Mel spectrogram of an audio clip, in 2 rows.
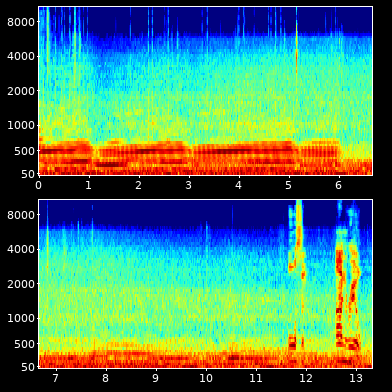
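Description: A BMW M140i accelerating hard in second gear from 3,000 RPM, its loud engine note climbing steadily, dropping at a shift, then rising again, with a couple of brief high squeaks near the end.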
